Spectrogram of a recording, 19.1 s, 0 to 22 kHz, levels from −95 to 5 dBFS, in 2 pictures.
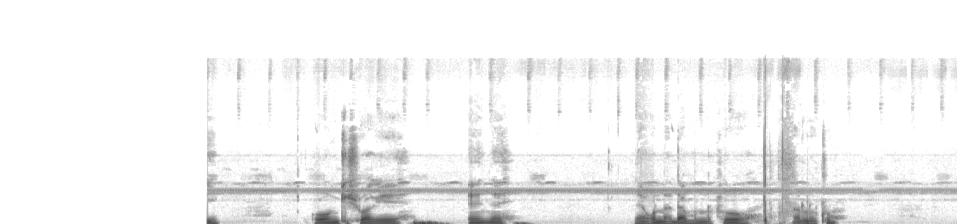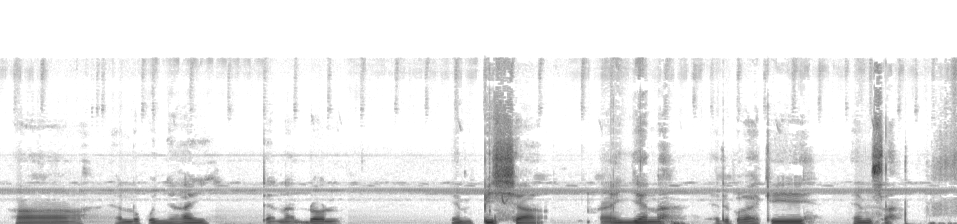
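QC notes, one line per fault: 0.00–2.07 s, audio dropout to silence: the speech clip opens already in a dead gap, silence with no room tone, and sound begins abruptly at 2.07 s, likely from a lost input link. The waveform is a flat line and the spectrogram empty black until then.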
